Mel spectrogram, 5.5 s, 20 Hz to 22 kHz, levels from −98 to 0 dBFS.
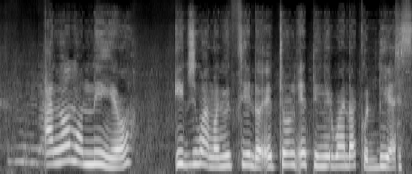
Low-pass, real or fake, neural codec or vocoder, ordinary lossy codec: none; fake; codec, 44.1 kHz, 1.7 kbps, Pupu-Codec; none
